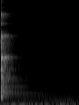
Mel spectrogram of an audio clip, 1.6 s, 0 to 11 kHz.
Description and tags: violin pizz vib G#5
violin pizzicato vibrato
pizzicato, violin, vibrato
